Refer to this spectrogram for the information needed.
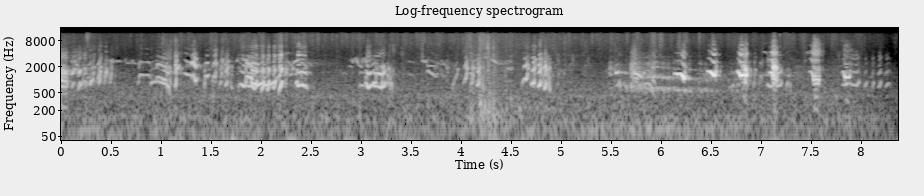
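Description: A wild turkey gobbles repeatedly, a rapid, rattling burst of throaty calls in quick succession, clear, with a few sharp bird notes near the end and no talking.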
